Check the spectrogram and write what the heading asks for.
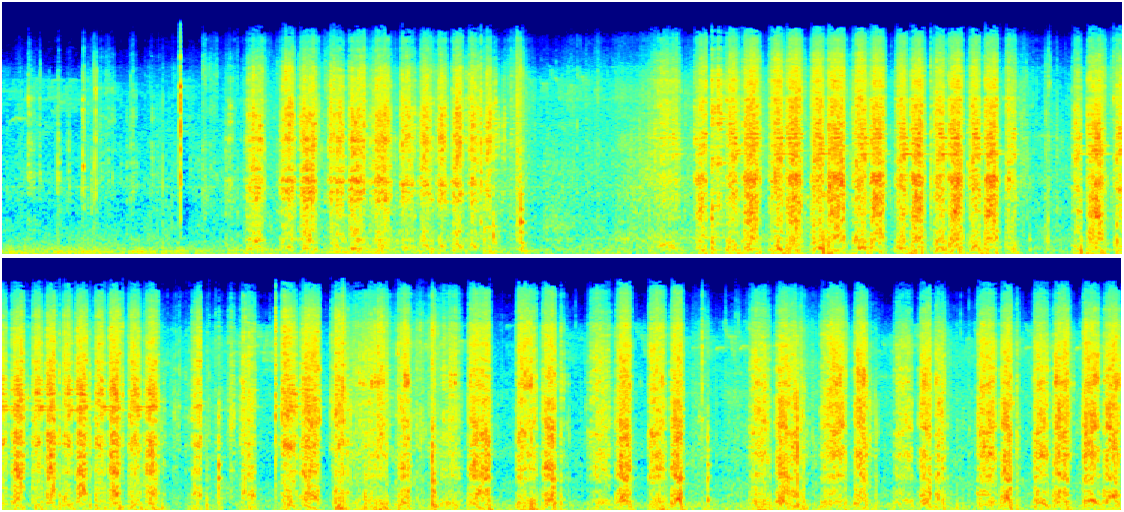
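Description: Hand bucksaws cutting through birch logs: quick, rasping back-and-forth strokes of the blade in the wood. The strokes start a couple of seconds in and come in runs of several seconds, with short pauses between runs.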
